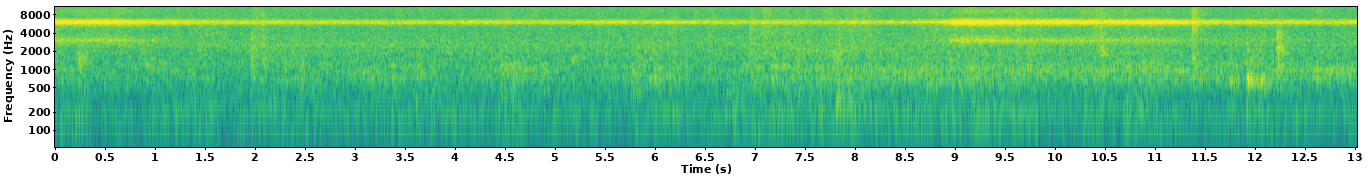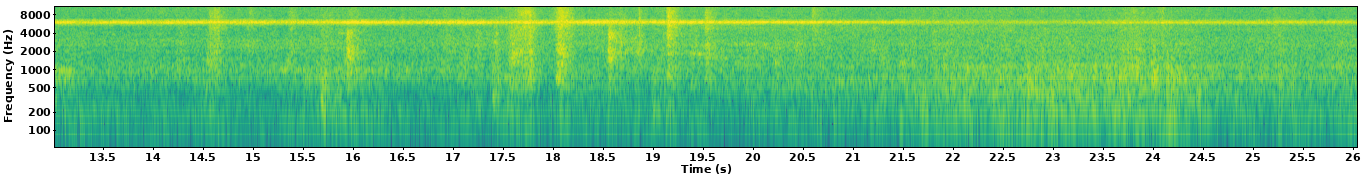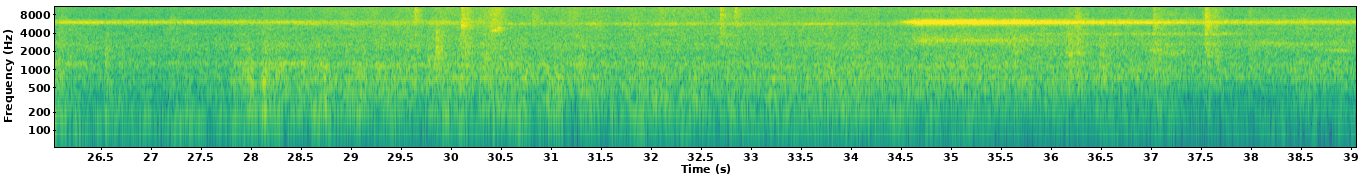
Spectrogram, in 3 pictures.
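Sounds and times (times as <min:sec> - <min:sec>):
train wheels rumbling on rail: 0:00.0 - 0:39.0
high whine: 0:07.8 - 0:22.8, 0:32.8 - 0:39.0.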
